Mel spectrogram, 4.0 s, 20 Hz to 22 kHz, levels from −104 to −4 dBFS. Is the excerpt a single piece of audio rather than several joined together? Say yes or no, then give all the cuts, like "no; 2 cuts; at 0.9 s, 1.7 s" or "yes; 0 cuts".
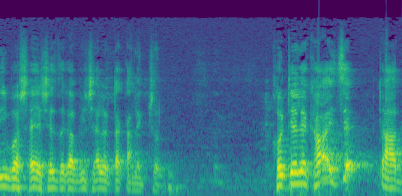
yes; 0 cuts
